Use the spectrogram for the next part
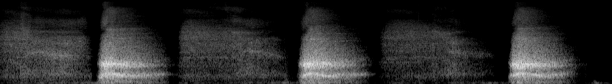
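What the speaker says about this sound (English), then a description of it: "suddenly I get the urge to do some very deep breathing exercises. Basically, I'm breathing like this." Deep, deliberate breathing exercise done at close range: three slow hissing inhales alternate with three forceful, louder exhales, each breath lasting about half a second to a second in a steady rhythm.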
